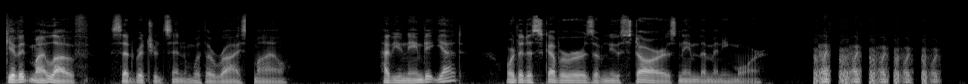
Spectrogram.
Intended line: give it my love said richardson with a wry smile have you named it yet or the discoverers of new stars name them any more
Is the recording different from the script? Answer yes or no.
no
